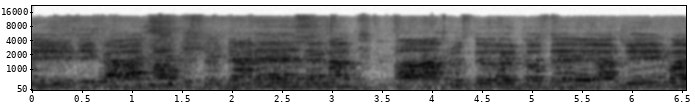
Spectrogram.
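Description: A group of voices singing a Romanian Christmas carol (colindă) in long, held phrases, with a brief break about three and a half seconds in.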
